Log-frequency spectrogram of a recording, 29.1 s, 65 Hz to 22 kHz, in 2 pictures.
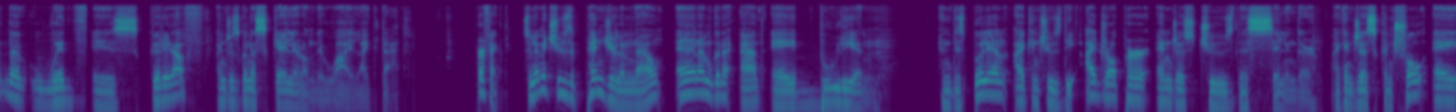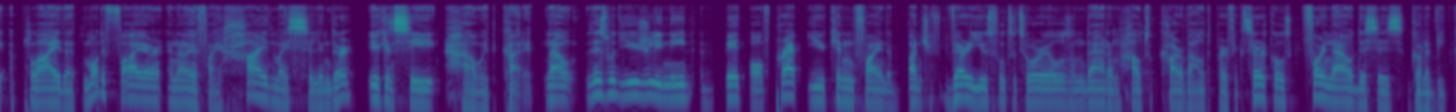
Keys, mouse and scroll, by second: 0.6 middle click, 1.0 middle click, 1.7 s, 4.3 z, 4.6 middle click, 5.1 right click, 5.1 shift+middle click, 5.1 middle click, 6.7 click, 7.1 click, 10.6 click, 13.4 ctrl+a, 14.0 middle click, 15.2 right click, 16.4 h, 16.8 middle click, 17.3 Tab, 17.7 middle click, 18.1 right click, 18.1 Tab, 18.2-18.8 scroll up 3, 18.8-19.5 scroll down 1, 27.1 scroll down 2, 27.6-28.8 scroll up 2, 28.8 Tab.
